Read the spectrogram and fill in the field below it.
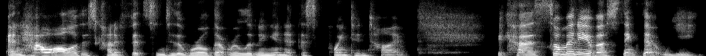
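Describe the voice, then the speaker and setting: A woman's voice: lowish voice, sharp tone. A woman hosting a solo podcast, sounding nasal from allergies, musing aloud in a reflective, questioning way. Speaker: podcast host.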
